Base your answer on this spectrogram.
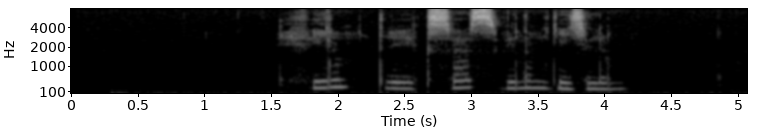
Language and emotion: Russian, sad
